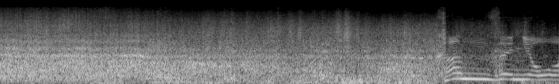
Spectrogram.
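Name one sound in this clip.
A train rushes past close by with a loud roar.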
